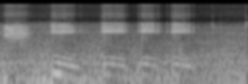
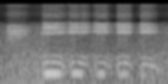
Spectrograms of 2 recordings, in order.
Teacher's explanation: it's as front in your mouth as you can go, and it's as closed as you can go.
